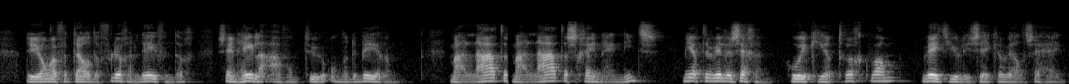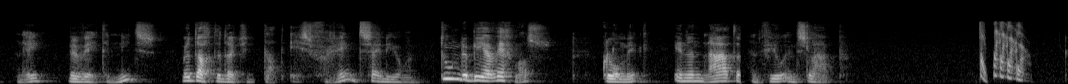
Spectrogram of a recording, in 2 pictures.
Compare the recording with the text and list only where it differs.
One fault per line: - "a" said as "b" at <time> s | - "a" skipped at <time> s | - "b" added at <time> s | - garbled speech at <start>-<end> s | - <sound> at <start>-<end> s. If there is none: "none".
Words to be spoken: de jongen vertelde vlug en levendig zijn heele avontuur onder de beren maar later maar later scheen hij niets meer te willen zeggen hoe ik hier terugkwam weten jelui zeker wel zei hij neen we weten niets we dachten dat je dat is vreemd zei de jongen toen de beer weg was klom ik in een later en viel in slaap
- chirp at 20.5-21.0 s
